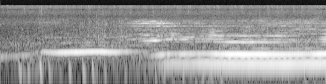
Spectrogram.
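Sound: humpback whale song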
